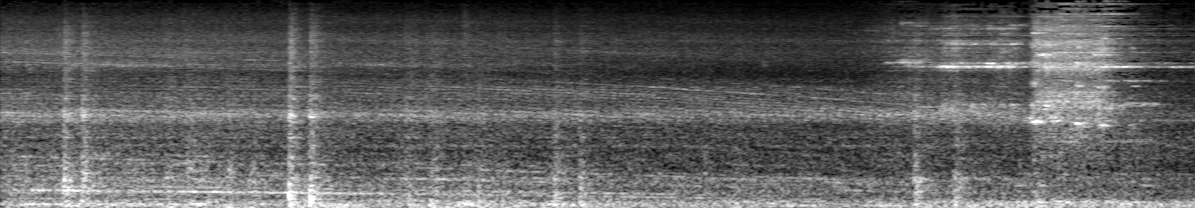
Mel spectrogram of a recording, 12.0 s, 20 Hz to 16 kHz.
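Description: Kotoden 1070-series electric train car running along the line, heard from inside: a steady rumble of wheels on rail with a few sharp rail-joint knocks. A high wheel squeal rises about nine seconds in and fades near the end.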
